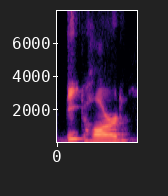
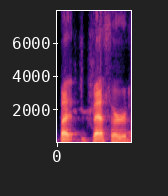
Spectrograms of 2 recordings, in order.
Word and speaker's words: Beathard: CJ Beathard. Or Bethard, I believe is how you pronounce it.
